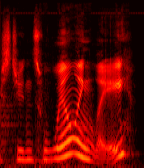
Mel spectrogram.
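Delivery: "willingly" stressed and slowed. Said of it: "emphasis on willingly".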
